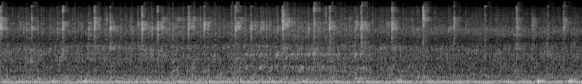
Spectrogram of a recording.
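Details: 351 Windsor SVO V8 hot rod after valve lash adjustment: crisp, regular puffing tick, roughly three a second, over a lumpy idle; driver's side header gasket leaking, plus a passenger collector gasket leak.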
